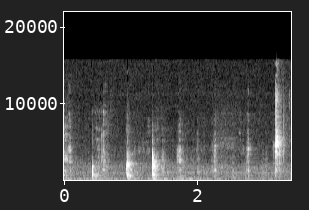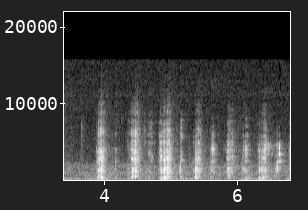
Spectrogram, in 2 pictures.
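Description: Close-miked chewing of a mouthful of truffle butter rice: an irregular run of short mouth clicks and smacks, a few of them sharper.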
